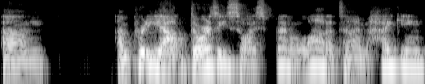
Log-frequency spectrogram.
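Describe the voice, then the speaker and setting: Somewhat breathy and of medium pitch, a man talks at a fairly slow pace with lively intonation. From Cuba. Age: 60s. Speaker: retired scientist. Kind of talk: career advice talk. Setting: webinar video call. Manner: halting, many fillers and repetitions.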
